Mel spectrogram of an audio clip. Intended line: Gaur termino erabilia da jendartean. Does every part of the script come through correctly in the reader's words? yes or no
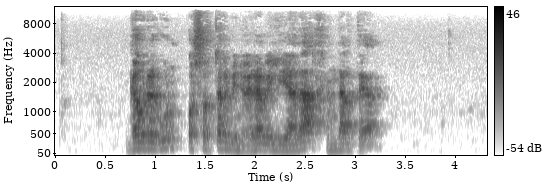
no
